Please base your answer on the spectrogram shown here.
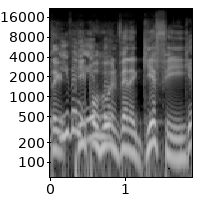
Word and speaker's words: Giphy: No, the guy who invented the GIF format says you pronounce it GIF. And the even people who invented Giphy say it's Giphy. So that's fine. That's Giphy. Now, because they don't want to be Jiffy.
